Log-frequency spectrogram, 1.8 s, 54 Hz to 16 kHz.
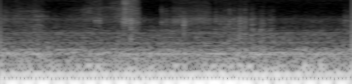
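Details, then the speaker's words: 2006–2011 Honda Civic on MaXpeedingrods coilovers after greasing them to cure a popping noise: only a low steady rumble while creeping along, with no pops, clunks or creaks; the suspension is quiet. "Exactly, you don't hear nothing at all."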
